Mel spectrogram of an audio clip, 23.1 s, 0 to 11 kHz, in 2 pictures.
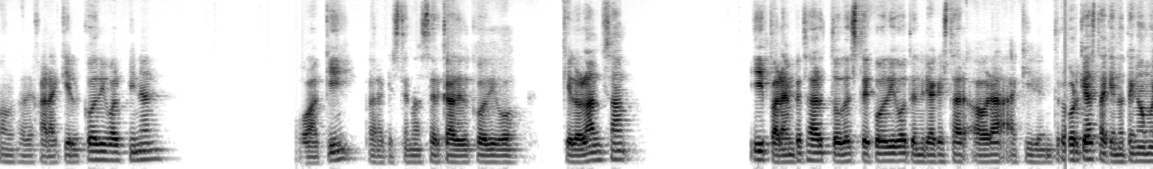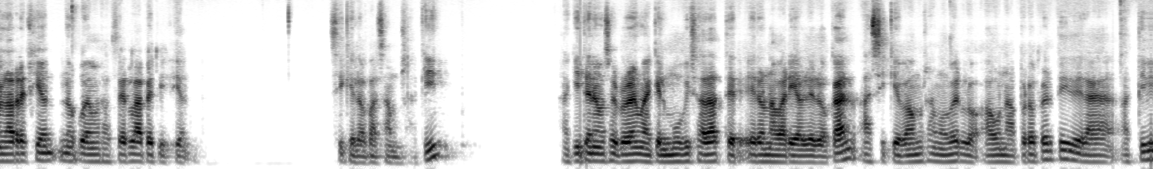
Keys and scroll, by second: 4.0 ctrl+v, 12.1 ctrl+x, 15.5 ctrl+x, 16.0 ctrl+v.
